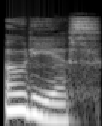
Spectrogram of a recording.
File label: "odious", American English; oʊ - əʊ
